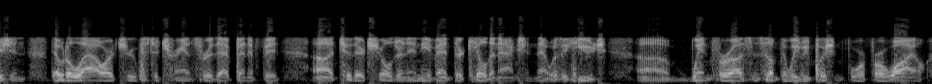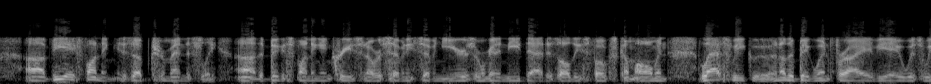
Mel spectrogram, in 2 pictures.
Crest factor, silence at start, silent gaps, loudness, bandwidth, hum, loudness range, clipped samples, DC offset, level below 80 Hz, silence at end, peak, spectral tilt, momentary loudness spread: 16 dB; 0 s; none; -25 LUFS; 10.5 kHz; none; 1 LU; under 0.1%; under 0.1%; -64 dBFS; 0 s; -10 dBFS; -4 dB/octave; 5 LU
